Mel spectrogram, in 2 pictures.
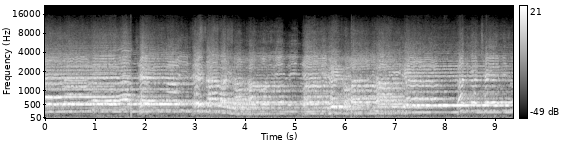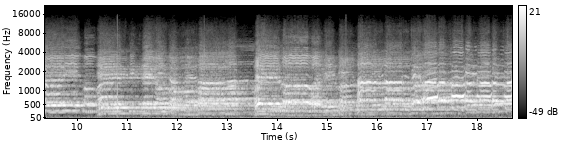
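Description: Male folk ensemble singing Gurian polyphony unaccompanied, several voice parts held together in sustained, shifting chords, played from a vinyl record. The phrases break off briefly about ten and thirteen seconds in before the voices come back in together.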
